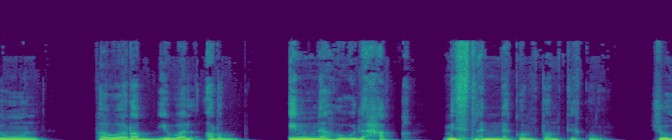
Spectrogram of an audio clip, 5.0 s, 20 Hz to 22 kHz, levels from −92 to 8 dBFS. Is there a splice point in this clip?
yes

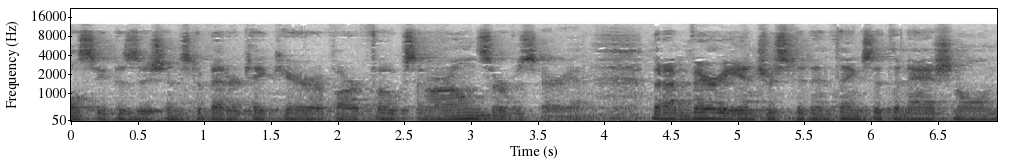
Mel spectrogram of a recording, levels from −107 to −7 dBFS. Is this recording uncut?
yes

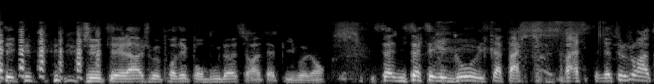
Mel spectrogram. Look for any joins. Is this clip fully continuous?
no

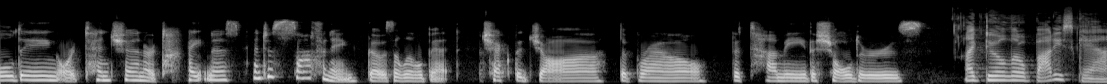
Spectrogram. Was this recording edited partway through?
no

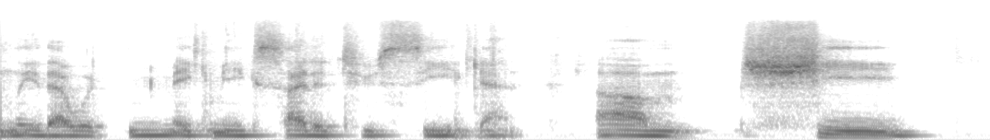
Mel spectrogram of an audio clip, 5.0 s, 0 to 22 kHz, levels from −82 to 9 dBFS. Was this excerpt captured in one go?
no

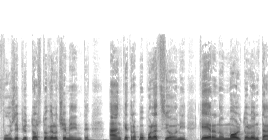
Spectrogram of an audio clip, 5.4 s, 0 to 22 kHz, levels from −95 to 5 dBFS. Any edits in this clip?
no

